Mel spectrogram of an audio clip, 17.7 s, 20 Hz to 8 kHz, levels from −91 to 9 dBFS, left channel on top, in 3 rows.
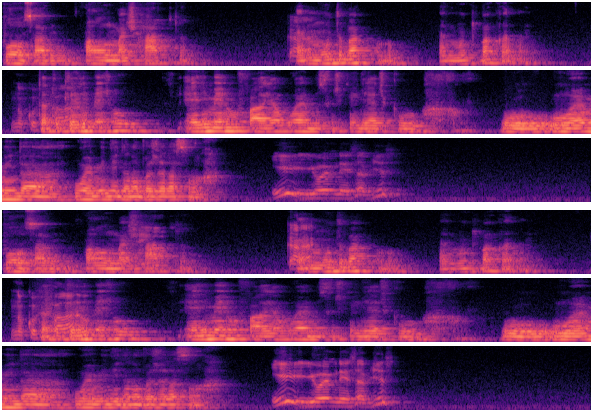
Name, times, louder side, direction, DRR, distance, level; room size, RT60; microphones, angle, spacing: voice 1, 0.0-1.9 2.9-4.0 4.4-5.3 6.3-7.3 7.7-10.5 10.9-14.0, left 2 dB, 80° left, 7 dB, 1.0 m, -23 dB
voice 2, 6.0-6.8 14.5-15.7, right 5 dB, 40° right, 11 dB, 0.4 m, -30 dB
4.9 x 4.3 x 5.1 m, 0.67 s
head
